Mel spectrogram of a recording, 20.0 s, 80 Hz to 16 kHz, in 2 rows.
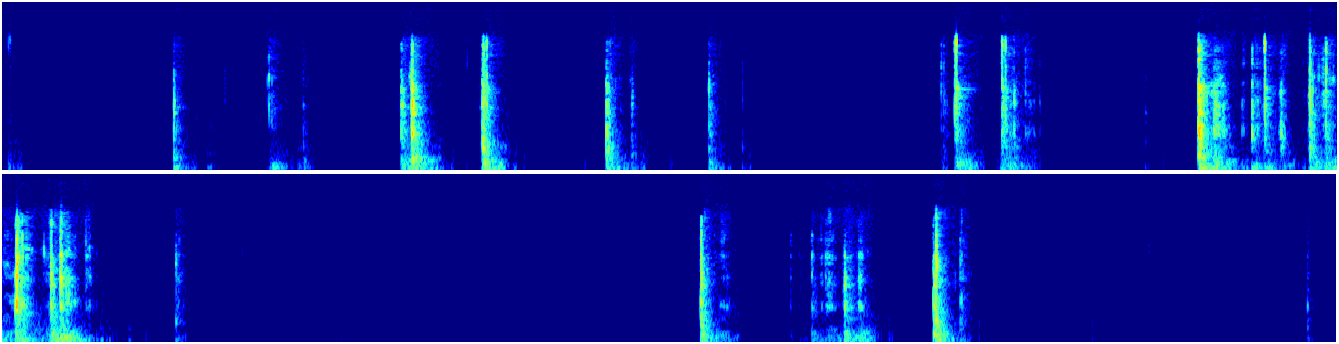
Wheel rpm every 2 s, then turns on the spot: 0, 0, 0, 0, 0, 0, 0, 0, 0, 0.
none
